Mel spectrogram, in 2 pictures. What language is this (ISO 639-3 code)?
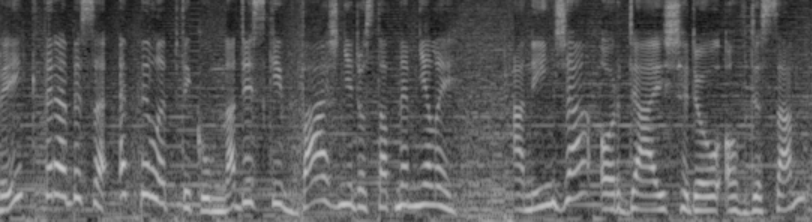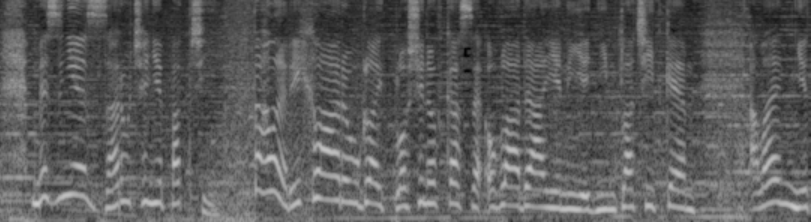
ces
